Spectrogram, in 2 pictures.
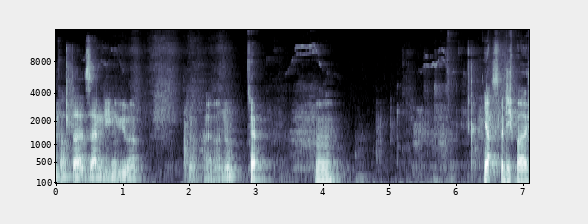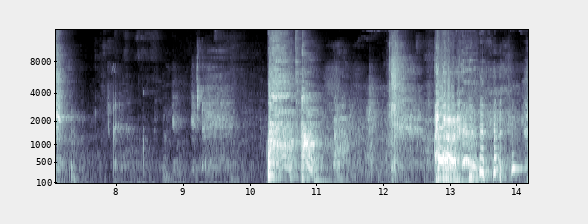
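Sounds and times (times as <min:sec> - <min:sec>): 
speech: 0:00.0 - 0:03.2, 0:03.9 - 0:04.3, 0:06.4 - 0:07.5
person coughing: 0:10.2 - 0:11.3, 0:12.8 - 0:13.5
laughter: 0:11.1 - 0:14.1.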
